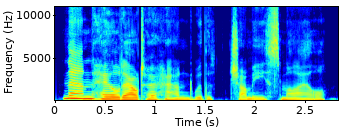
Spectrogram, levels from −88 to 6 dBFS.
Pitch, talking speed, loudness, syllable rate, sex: 210 Hz, 190 wpm, -17 LUFS, 4.5 syllables/s, female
